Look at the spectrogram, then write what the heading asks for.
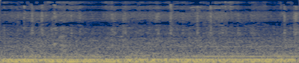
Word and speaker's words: Cusco: Co ciekawe, Peruwieńczycy wymawiają to Z i S jako nieme, dlatego wymawiają to jako Nazca, a Cusco wymawiają jako Cusco.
